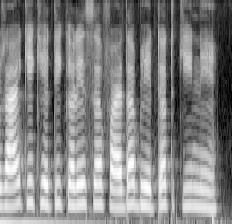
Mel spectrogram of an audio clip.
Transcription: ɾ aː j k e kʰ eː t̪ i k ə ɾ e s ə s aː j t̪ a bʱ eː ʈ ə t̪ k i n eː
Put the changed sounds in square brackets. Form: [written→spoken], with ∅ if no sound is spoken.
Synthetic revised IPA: ɾ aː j k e kʰ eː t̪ i k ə ɾ e s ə [s→f] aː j [t̪→d̪] a bʱ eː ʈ ə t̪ k i n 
